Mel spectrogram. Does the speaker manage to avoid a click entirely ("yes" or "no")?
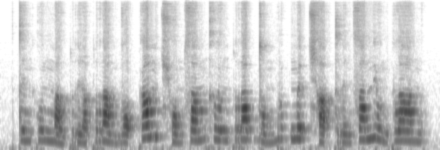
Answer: yes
